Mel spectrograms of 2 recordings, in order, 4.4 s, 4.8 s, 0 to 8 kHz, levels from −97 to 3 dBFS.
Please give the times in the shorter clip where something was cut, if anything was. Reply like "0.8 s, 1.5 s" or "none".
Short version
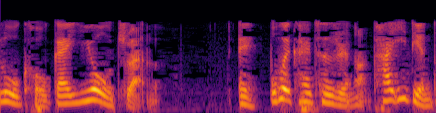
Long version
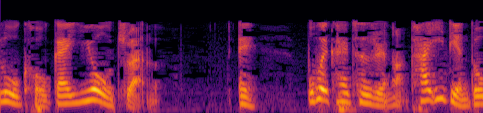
2.6 s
